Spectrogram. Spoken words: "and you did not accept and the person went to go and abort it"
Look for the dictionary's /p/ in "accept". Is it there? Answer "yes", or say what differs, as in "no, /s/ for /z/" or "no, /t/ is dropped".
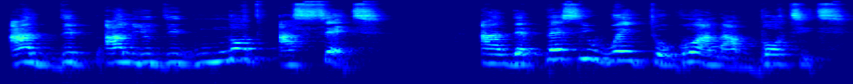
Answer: no, /p/ is dropped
